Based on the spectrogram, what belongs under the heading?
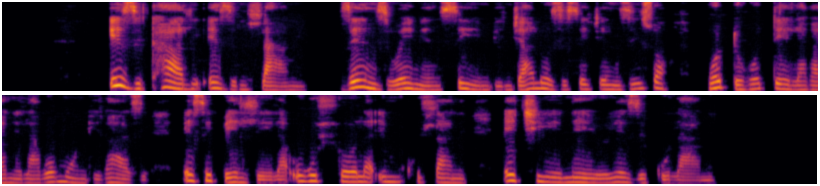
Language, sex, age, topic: North Ndebele, female, 36-49, health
